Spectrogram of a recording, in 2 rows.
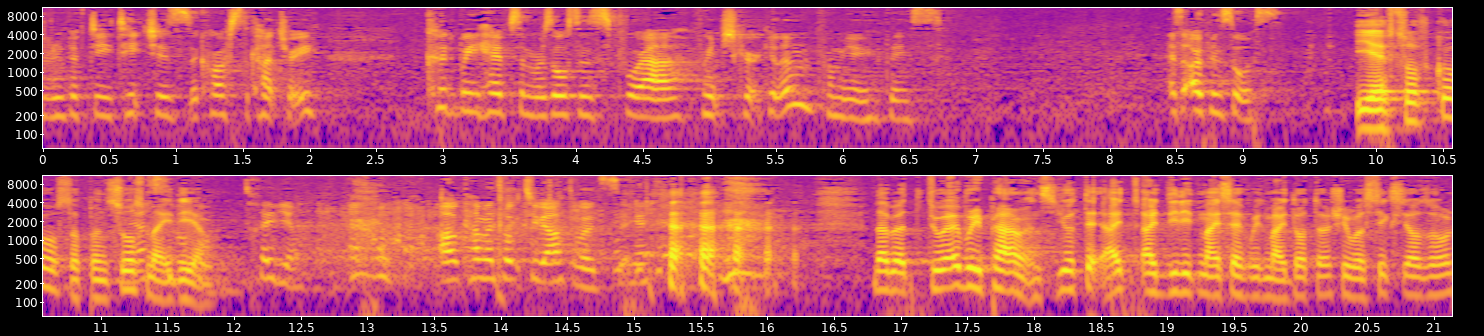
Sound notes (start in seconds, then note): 12.3 speaks in a foreign language; 14.8 laughter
